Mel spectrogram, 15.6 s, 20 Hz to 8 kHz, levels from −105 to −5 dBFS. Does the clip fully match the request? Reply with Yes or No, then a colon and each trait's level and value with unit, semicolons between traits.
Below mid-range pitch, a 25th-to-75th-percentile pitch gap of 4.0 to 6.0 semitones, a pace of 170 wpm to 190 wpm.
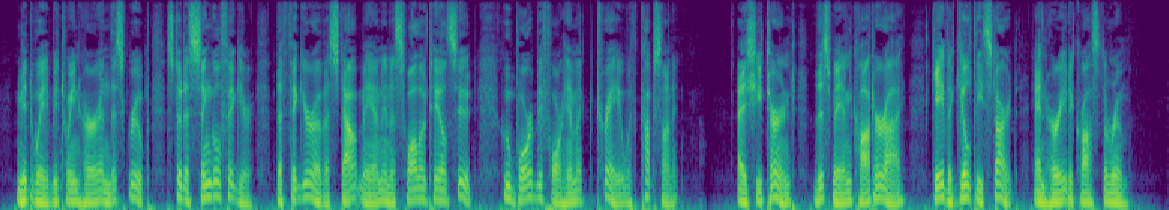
Yes: low, 100 Hz; average, 4.6 semitones; average, 185 wpm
